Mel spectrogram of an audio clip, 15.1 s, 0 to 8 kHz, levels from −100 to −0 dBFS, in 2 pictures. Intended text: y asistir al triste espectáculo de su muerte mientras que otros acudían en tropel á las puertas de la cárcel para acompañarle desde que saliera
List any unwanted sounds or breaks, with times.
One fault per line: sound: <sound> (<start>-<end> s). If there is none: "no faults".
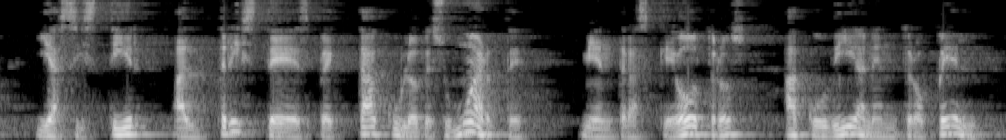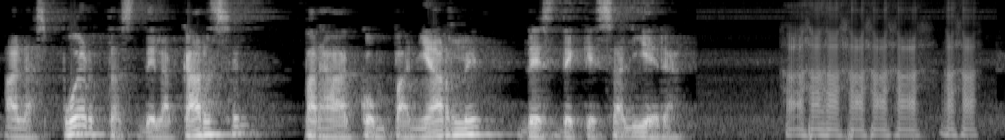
sound: laugh (13.4-14.9 s)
